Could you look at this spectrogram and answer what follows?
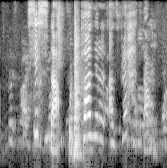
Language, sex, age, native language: Icelandic, female, 18-19, Romanian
